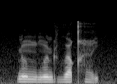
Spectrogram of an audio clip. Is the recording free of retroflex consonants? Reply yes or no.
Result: no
